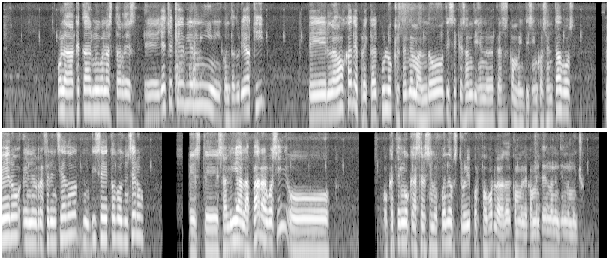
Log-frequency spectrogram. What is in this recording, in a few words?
whatsapp ptt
